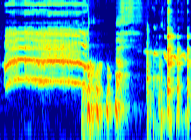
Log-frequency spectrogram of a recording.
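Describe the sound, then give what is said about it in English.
A goat lets out a long, loud, human-like scream lasting over a second, followed by a burst of rapid, choppy bleating and a final sharp cry, alone. “The screaming goat came into our lives at the right time.”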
